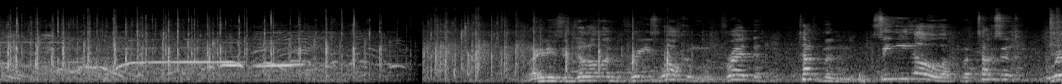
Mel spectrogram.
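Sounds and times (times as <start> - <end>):
audience applause and cheers for a reverend: 0.0 - 6.5
speech: 5.3 - 10.6.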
